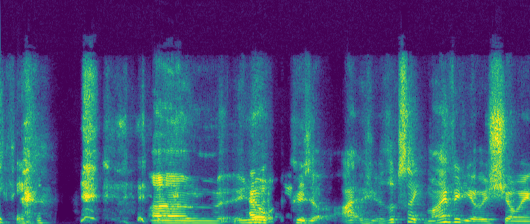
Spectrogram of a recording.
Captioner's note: laughs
